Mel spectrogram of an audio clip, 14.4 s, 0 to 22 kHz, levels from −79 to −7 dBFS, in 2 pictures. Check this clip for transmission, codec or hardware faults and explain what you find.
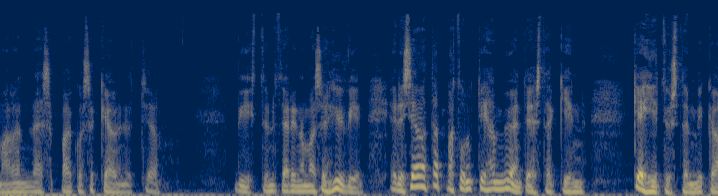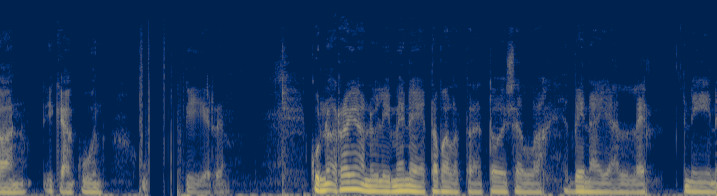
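One hardware fault is present. From 8.59 to 9.04 s the speech drops out for about 303 ms, with crackle at each edge and faint hiss in the gap. This is an intermittent contact: a loose cable or plug briefly opened the signal path.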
